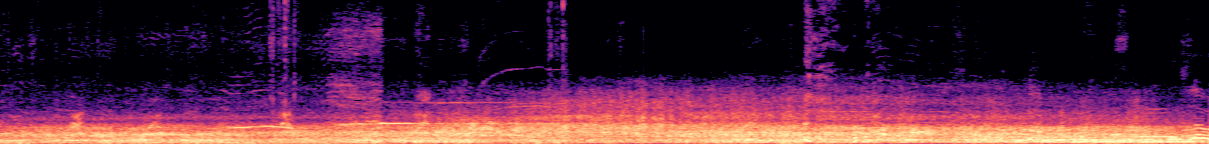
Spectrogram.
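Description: RAF Red Arrows jets fly over the Blackpool Air Show, a steady loud roar of jet engines sustained throughout, with an announcer talking over the noise.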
